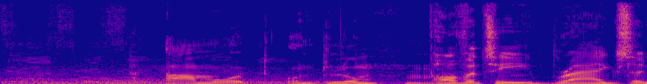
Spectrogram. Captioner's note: speaking German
